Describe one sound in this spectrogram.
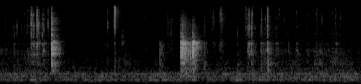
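A plastic hose connector clicks and rattles close by.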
